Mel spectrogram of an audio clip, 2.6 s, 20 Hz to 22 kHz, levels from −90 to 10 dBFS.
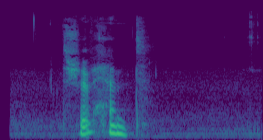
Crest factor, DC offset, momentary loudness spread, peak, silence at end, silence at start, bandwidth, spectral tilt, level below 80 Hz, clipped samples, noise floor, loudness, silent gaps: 22 dB; under 0.1%; 18 LU; -12 dBFS; 1.2 s; 0.65 s; 14 kHz; -5.5 dB/octave; -84 dBFS; under 0.1%; -61 dBFS; -30 LUFS; none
